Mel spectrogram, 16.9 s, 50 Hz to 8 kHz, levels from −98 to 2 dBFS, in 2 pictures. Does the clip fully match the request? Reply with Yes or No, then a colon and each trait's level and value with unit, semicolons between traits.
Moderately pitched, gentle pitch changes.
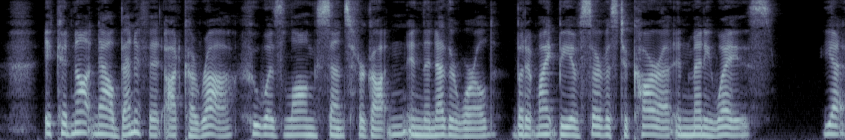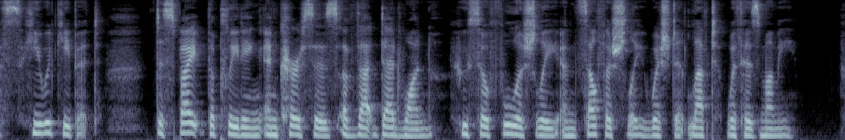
Yes: medium, 165 Hz; narrow, 2.3 semitones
